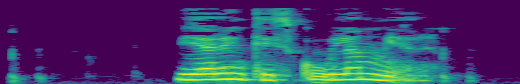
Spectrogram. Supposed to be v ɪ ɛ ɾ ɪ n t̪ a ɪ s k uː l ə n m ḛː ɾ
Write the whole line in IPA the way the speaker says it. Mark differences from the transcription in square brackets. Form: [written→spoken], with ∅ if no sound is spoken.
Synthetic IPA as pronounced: v ɪ [ɛ→æ] ɾ ɪ n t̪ [a→ə] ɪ s k uː l [ə→a] n m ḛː ɾ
